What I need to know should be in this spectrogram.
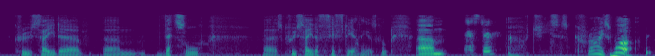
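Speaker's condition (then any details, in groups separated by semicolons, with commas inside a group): No condition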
